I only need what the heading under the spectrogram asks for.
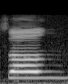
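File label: "zeng" first tone, mandarin, female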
